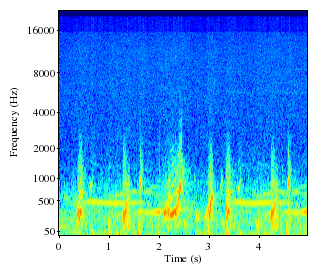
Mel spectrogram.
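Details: Humpback whale underwater in winter off Maui, Hawaii, making rhythmic, pulsing non-song sounds with rising sweeps, much like a puttering outboard motor.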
